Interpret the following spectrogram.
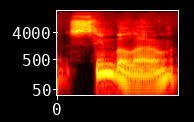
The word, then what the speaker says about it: simbolo: Conveniently, simbolo with an accent on the I is a perfect example of the aforementioned override. So simbolo.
